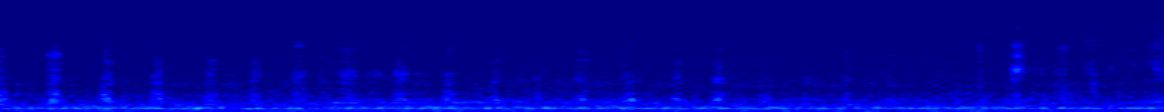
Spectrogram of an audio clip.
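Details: A tired three-month-old purebred German Shepherd puppy, a female just back from a walk, pants rapidly in even breathy bursts about four per second, with a steady low hum underneath.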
